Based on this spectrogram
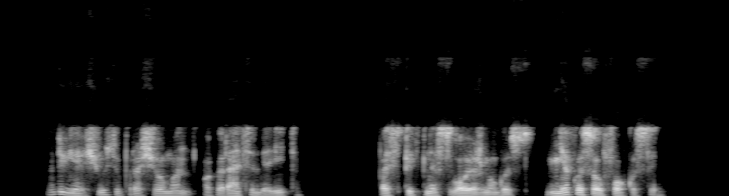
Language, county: Lithuanian, Telšiai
